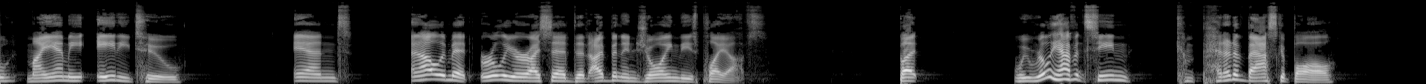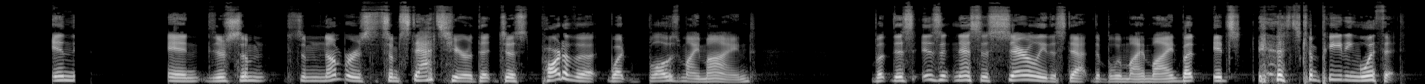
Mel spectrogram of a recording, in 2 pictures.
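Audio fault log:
14.99–15.01 s, stream segment skipped: The speech jumps ahead abruptly, with a brief blip at the join. It does not resume where it broke off. A stretch of the talk is gone, not paused. The likely cause is one segment of a segmented stream failing to load, so the player moved straight on to the next. The small blip is the splice where two unconnected stretches of speech meet.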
